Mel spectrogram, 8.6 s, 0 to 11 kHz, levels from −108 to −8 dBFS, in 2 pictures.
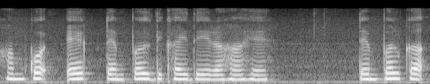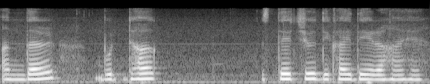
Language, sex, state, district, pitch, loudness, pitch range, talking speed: Hindi, female, Arunachal Pradesh, Lower Dibang Valley, 195 Hz, -16 LUFS, 185-210 Hz, 110 wpm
